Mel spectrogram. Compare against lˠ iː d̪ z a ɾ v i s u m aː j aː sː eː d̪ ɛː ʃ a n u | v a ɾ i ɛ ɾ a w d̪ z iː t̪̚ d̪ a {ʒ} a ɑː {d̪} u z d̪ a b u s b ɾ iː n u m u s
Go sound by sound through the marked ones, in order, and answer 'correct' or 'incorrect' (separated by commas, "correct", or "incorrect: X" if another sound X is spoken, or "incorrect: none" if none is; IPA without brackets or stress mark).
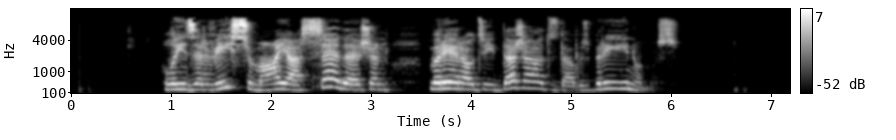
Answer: correct, correct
